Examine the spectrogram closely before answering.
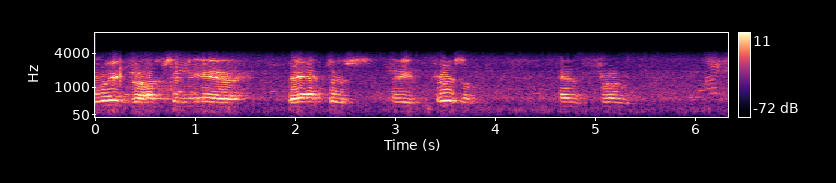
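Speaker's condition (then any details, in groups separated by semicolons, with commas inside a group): Parkinson's disease; day 1 of LSVT therapy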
